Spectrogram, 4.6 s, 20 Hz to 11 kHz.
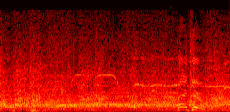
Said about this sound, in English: Of course, his big outing recently was just last month in Germany, in Berlin. A crowd of thousands of Germans greeted Obama there for his July 24th speech, cheering and chanting the senator's name.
